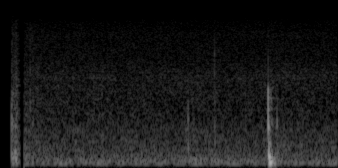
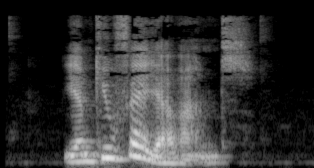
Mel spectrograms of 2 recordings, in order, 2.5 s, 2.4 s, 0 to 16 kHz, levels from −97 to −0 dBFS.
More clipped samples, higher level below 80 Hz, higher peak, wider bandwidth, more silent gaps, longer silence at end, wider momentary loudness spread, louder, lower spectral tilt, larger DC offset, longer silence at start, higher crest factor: neither; second, -70 dBFS vs -64 dBFS; second, -28 dBFS vs -4 dBFS; about the same, 11 kHz vs 11.5 kHz; neither; second, 0 s vs 0.5 s; about the same, 17 LU vs 16 LU; second, -51 LUFS vs -22 LUFS; about the same, -7 dB/octave vs -6 dB/octave; neither; second, 0.1 s vs 0.5 s; first, 26 dB vs 20 dB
